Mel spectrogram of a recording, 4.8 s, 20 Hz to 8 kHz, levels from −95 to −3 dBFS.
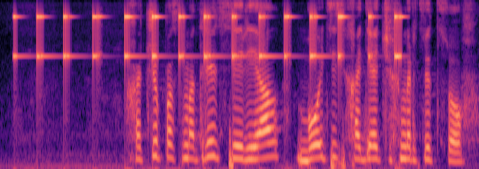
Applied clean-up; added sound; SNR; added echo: none; Glass; -5 dB; none.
